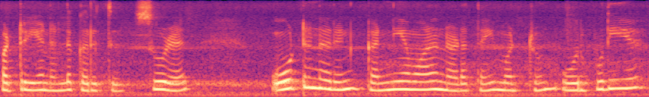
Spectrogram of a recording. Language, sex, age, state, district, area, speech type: Tamil, female, 18-30, Tamil Nadu, Chennai, urban, spontaneous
